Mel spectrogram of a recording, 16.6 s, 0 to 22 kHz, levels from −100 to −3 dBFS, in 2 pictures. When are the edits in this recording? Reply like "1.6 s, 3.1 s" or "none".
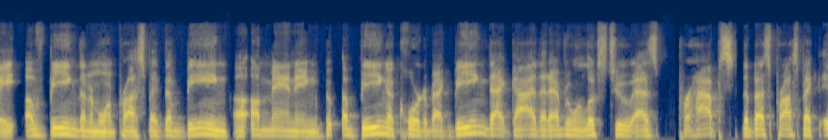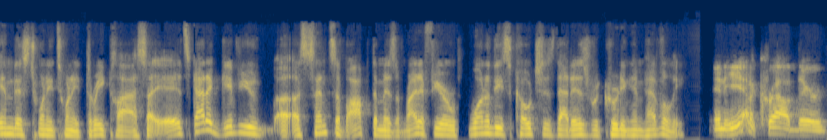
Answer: none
